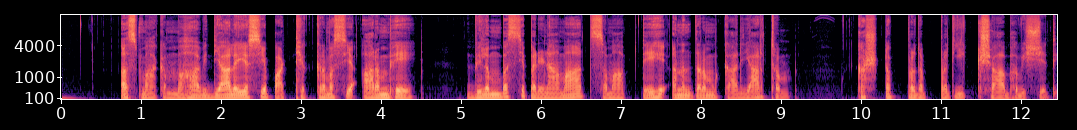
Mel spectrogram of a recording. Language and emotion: Sanskrit, sad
